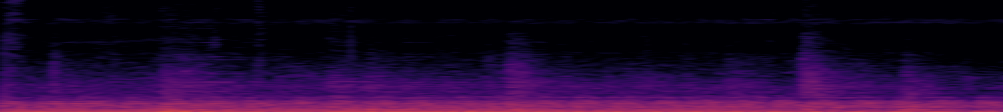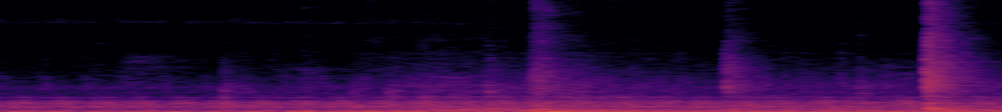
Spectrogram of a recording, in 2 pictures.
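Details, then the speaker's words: Samsung washer-dryer that was noisy and jumping, spin cycle after replacing both shock absorbers: steady low drum rumble with only a few light knocks and no heavy banging; now spinning normally. "já hum é não barulh não que agora tá bom"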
